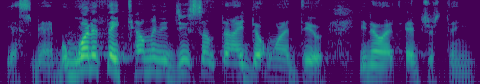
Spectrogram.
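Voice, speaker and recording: Man preaching, hushed to emphatic. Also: fairly high pitch, sing-song, racing. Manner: conversational, swings from hushed to emphatic. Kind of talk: sermon to teenagers. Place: church.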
